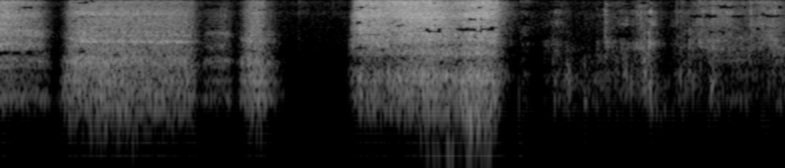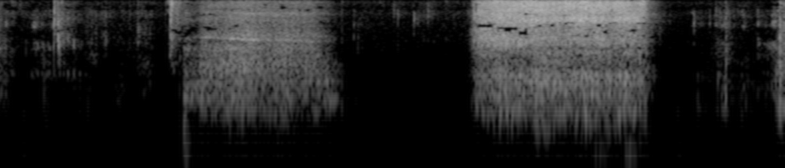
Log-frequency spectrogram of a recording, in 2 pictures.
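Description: A person eating hot ramen noodles: four long, airy slurps of about a second each, with quieter chewing between them.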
